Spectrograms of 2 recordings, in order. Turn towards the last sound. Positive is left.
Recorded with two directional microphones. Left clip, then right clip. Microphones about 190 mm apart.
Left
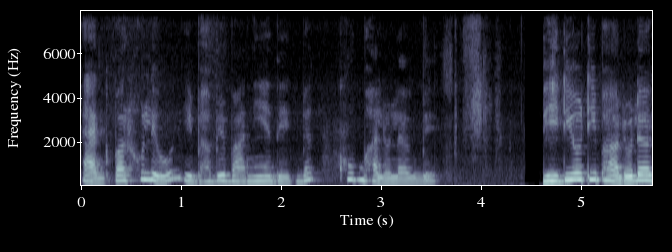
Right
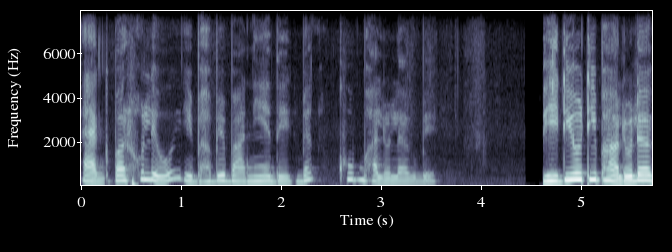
turn(degrees=-65)  # may be behind; listen again after turning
